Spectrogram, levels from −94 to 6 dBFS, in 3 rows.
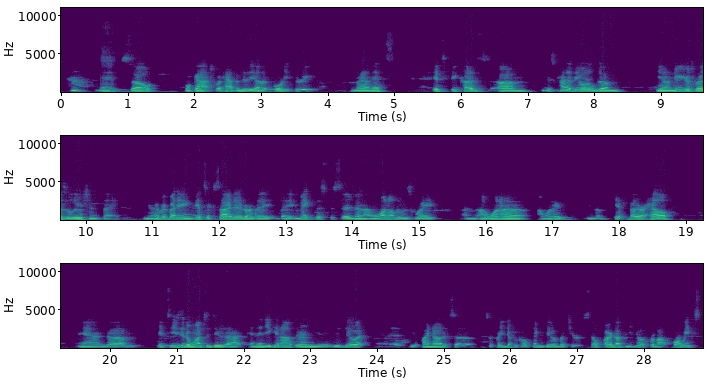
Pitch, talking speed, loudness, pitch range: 120 Hz, 205 wpm, -29 LUFS, 110-145 Hz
